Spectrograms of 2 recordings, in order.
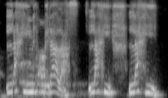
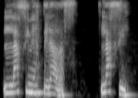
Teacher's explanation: Junta la S con la consonante con la vocal. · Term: ligazón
